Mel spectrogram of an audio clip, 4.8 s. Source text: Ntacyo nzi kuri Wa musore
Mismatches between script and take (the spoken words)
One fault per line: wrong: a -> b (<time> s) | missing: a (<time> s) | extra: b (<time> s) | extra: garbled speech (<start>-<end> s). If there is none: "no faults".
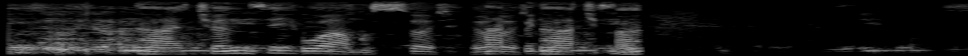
missing: kuri (1.4 s)
extra: garbled speech (2.3-3.2 s)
